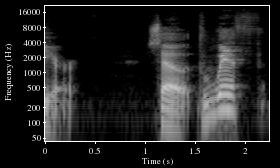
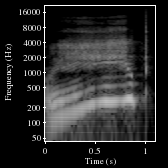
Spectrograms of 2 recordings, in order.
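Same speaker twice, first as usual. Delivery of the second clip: high rising cartoon zoop, softer; a quick whimsical whoosh noise; playful zoop; 4 dB quieter than usual. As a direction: swoop the word up like a toy rocket. Playful sound effect while scaling.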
